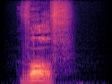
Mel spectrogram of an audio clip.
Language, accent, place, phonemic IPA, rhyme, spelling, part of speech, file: German, Germany, Berlin, /vʊʁf/, -ʊʁf, Wurf, noun, De-Wurf.ogg
- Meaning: 1. throw 2. litter (of cubs)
